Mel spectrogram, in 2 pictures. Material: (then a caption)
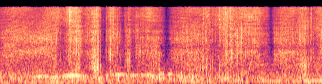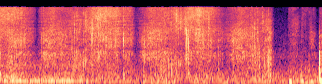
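Knit fabric. Fingertips and nails scratch and rub a black knit fabric sock worn on the foot and lower leg, the soft fabric stretched over the leg. A quiet, steady, bright scratchy rustle sweeps back and forth, with brief swells of louder strokes and only a faint low hum underneath.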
